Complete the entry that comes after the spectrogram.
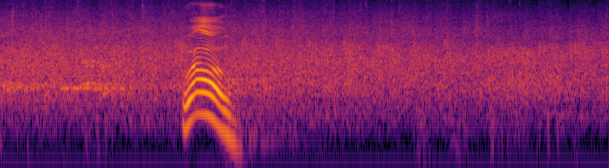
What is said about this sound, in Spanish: Ahora sí, dele fuerte ese aplauso al que vive.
